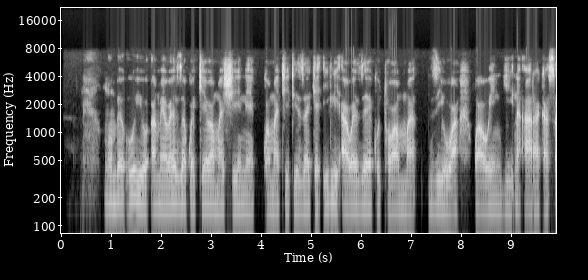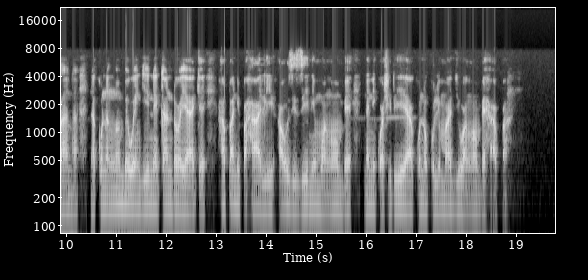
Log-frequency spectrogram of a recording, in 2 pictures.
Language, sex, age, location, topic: Swahili, male, 36-49, Kisumu, agriculture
